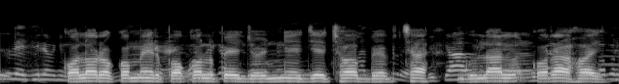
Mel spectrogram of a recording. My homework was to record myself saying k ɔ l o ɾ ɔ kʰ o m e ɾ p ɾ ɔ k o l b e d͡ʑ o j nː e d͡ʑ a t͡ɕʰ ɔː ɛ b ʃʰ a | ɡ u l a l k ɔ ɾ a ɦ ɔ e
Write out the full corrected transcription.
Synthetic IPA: k ɔ l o ɾ ɔ k o m e ɾ p ɾ ɔ k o l p e d͡ʑ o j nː e d͡ʑ e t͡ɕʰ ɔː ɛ b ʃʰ a | ɡ u l a l k ɔ ɾ a ɦ ɔ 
